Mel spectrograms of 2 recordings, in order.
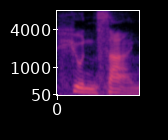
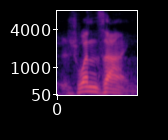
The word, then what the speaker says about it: Xuanzang: This is this incredible monk called he used to be pronounced Huan-Sang in the old thing, but Xuanzang is how he's pronounced today.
